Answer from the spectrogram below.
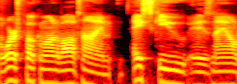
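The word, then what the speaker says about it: Eiscue: designs has to be a skew or esq I think it's a skew that's how I'm gonna pronounce it how you pronounce this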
